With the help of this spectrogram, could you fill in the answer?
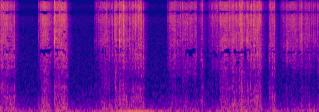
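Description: Long nails scratch a dry natural loofah sponge, a fibrous plant-material pad held flat in one hand. The result is rough, bright, rasping bursts of scratching that start and stop in uneven strokes, with a faint low rumble underneath.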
